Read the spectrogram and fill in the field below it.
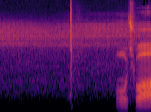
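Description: A golf club swishes and strikes a ball.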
